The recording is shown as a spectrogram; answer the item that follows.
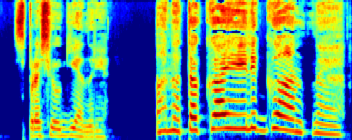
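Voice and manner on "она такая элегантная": high, loud, slow gush; wistful admiration with raised pitch; sighing admiration. A narrator's reading. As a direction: sigh it out admiringly, stretched. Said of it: "вздохнула Нова".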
